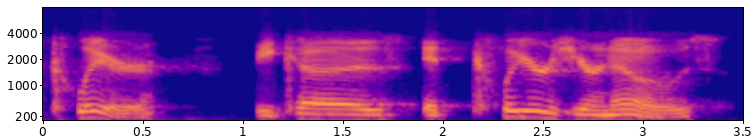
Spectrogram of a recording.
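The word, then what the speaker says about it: Xlear: And so, you know, then to paying homage to the xylitol, we changed out the C for an X and it's pronounced Clear.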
